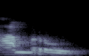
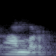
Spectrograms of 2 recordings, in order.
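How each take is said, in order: First: The name ends with an added u vowel. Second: The name ends on the consonant r. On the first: The speaker calls it wrong. "banyak orang yang salah baca Amru" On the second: The speaker calls it right. "Yang benar Amr"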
